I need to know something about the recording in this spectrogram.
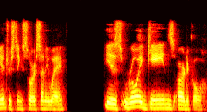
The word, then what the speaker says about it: Gane: And for this, I think a good source, a really interesting source anyway, is Roy Gain's article. Gain is spelled Gane, and it's entitled The Bread of the Presence and Creator in Residence.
